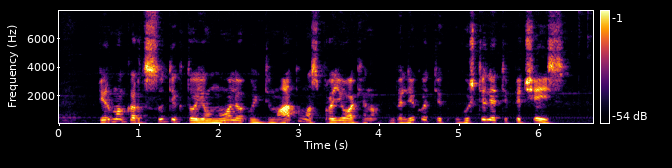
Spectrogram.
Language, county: Lithuanian, Vilnius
